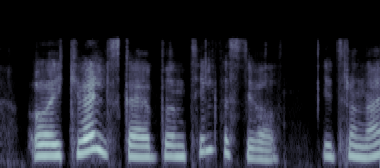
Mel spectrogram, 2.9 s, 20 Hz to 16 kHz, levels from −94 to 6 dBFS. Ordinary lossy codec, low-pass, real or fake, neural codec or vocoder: none; 7.2 kHz; fake; codec, 16 kHz, 8 kbps, FreqCodec, smaller model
